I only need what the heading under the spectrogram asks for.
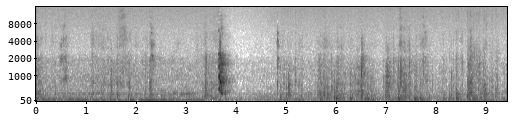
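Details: A single short yap from Benny, a Yorkie puppy recorded indoors in Samsun, Turkey, lands just before the four-second mark, surrounded by soft scuffling, pawing and rustling sounds.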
